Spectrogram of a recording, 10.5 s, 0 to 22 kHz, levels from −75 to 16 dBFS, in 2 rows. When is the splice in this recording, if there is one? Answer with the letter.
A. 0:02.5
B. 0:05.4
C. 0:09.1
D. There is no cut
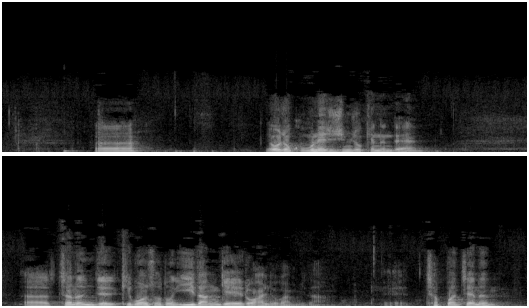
A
